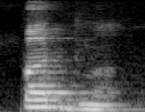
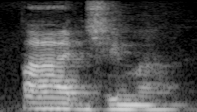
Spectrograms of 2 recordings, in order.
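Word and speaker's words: पद्म: com o d aqui o único cuidado é o d deudo padma padma dem mudo não é padma padima ess aí tem que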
